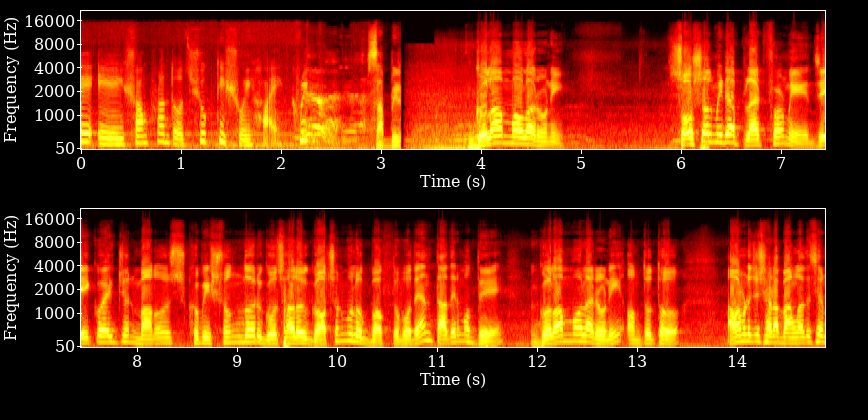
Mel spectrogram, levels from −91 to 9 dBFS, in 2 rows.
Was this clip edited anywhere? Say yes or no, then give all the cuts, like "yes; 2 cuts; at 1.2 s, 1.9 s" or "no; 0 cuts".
yes; 1 cut; at 2.2 s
